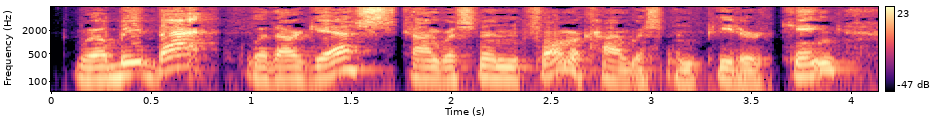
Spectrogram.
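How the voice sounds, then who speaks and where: A somewhat breathy voice at a moderate pace. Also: man. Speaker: pastor and radio host. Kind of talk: radio talk show, co-host chat.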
